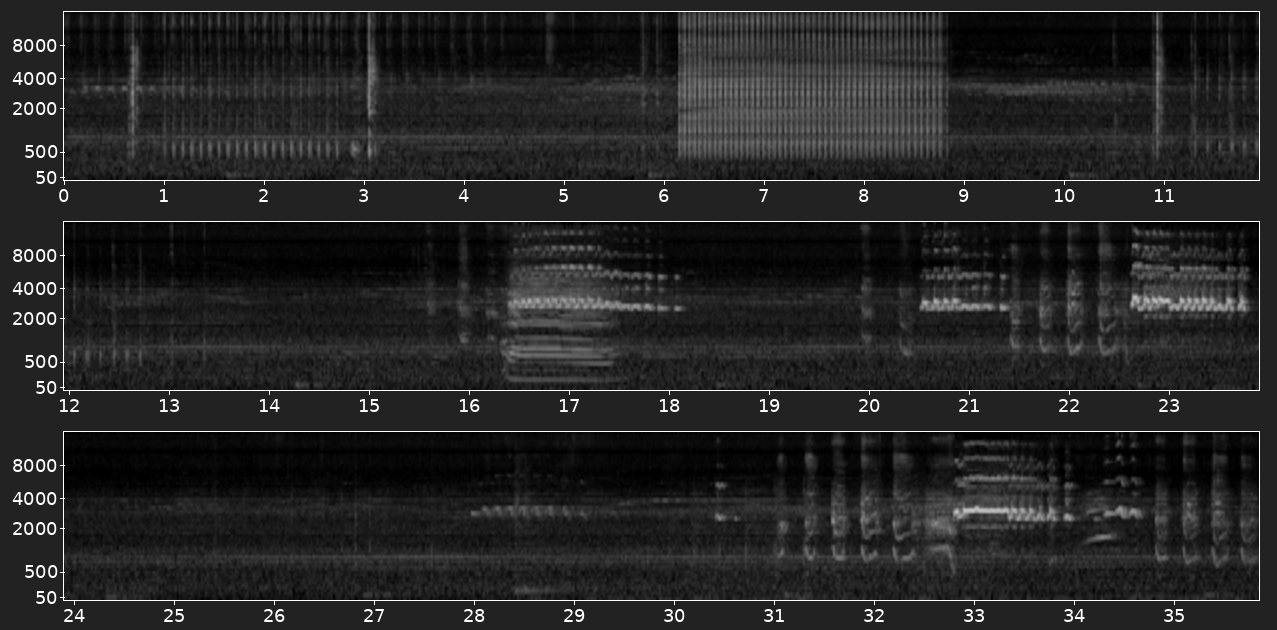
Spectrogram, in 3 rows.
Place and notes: United States Minor Outlying Islands - Laysan albatross dancing ...
Sand Island ... Midway Atoll ... laysan albatross dancing ... background noise from voices ... carts ... a distant fire alarm ... Sony ECM 959 one point stereo mic to Sony Minidisk ...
